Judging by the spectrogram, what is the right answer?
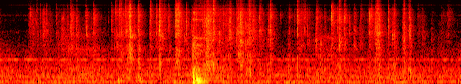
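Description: Trading cards handled and flipped through by hand: a run of quick, crisp clicks and rustles as cards slide over one another, with one dull thump about three seconds in.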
